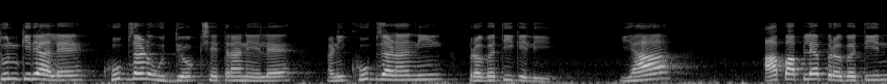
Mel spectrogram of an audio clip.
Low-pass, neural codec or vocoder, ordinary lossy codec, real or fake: 7.2 kHz; none; Opus, 32 kbps; real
